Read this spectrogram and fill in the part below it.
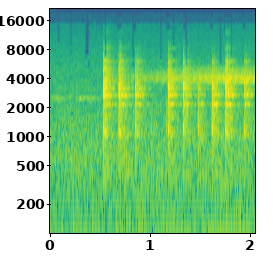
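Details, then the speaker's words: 2003 Acura CL Type S engine during timing belt and water pump job: light sharp metallic tick repeating about six times a second at the crank pulley; owner had suspected power steering pump or tensioner, but noise found to be the failing harmonic balancer. "It's actually the harmonic balancer. That ain't supposed to do that. Holy cow."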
